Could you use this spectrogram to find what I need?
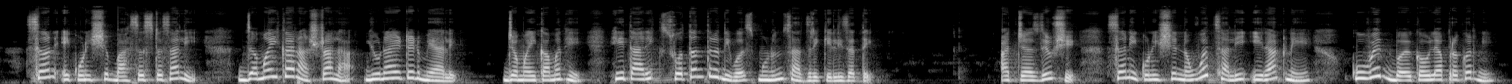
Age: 30-49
